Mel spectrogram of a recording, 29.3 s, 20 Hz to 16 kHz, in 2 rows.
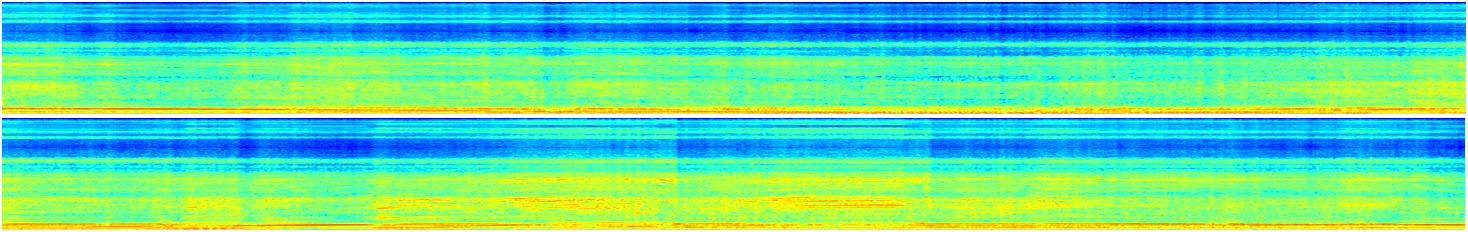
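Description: BMW R 1200 S boxer-twin engine heard from on board at track speed, its pitch falling away on the throttle off and braking early on, then climbing and dropping repeatedly as the rider accelerates, shifts gears and slows for corners.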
